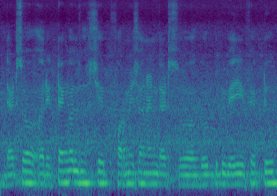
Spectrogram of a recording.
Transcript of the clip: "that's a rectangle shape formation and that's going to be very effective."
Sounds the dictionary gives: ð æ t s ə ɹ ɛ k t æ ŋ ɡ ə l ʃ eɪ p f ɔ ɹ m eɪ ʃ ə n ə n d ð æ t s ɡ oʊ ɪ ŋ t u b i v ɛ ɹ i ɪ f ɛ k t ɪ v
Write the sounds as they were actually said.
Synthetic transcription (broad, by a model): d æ t s ə ɹ ɛ k t æ ŋ ɡ ə l ʃ eɪ p f ɔ ɹ m eɪ ʃ ə n ə n d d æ t s ɡ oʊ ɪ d t u b i v ɛ ɹ i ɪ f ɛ k t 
